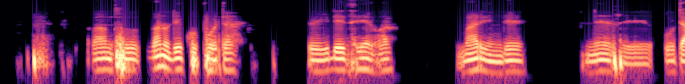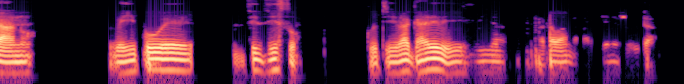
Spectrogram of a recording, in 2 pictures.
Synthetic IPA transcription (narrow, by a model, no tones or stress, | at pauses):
ʋantʰuʋano̞ɗikupʰota | ʋe̞iɗe̞t͡se̞rwa | maɾiŋɡe̞ | ne̞ʐe̞ | utano̞ | ʋe̞ipuwe | d͡zid͡ziso̞̰ | kṵtiʋaɡʱaɾe̞ʋe̞iɦija | ʐa̰kawandamariŋɡeneʐe̞̰uta̰ːno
